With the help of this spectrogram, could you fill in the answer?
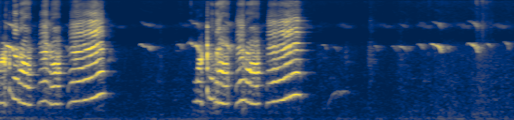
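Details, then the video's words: Talking parrot gives two quick, harmonically rich speech-like phrases about a second apart, then a short rising squeak, with soft high-pitched whistling in the background. "parrots talking"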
